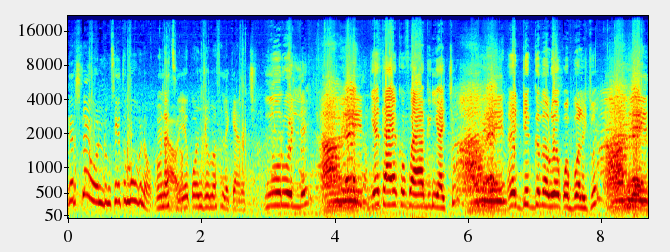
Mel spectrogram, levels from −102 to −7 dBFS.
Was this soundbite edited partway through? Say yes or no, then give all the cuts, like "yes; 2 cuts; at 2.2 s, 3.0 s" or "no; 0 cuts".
yes; 2 cuts; at 1.3 s, 2.8 s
